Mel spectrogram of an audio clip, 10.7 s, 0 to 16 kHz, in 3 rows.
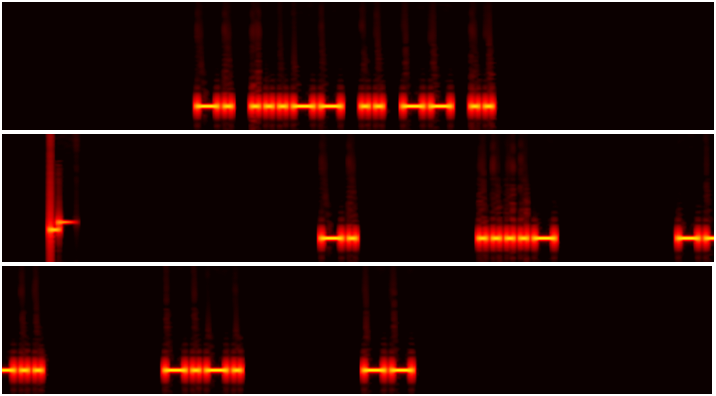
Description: Morse code, heard as a keyed tone, about 33 wpm, spaced as for 18 wpm, 700 Hz. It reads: N3IMI N4ZCM
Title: USA Call Signs - 5 Characters - 6x Character Spacing - 35wpm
